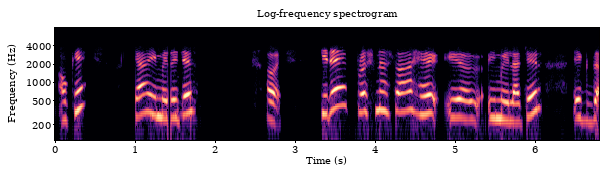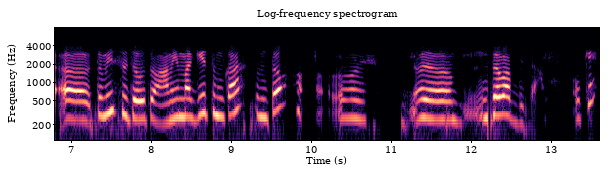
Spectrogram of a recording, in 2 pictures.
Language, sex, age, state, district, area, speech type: Goan Konkani, female, 18-30, Goa, Tiswadi, rural, conversation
